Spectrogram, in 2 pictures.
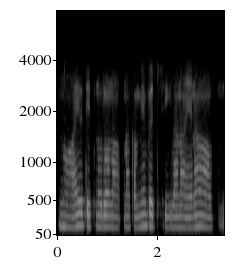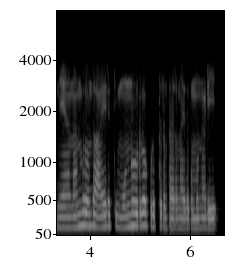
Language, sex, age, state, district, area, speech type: Tamil, male, 30-45, Tamil Nadu, Salem, rural, conversation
